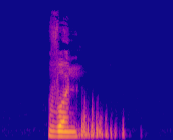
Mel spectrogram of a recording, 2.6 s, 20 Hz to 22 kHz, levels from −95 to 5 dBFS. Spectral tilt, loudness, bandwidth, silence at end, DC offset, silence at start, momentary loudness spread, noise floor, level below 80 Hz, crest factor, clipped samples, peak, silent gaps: -8 dB/octave; -22 LUFS; 11.5 kHz; 0.75 s; under 0.1%; 0.75 s; 19 LU; -88 dBFS; -70 dBFS; 22 dB; under 0.1%; -2 dBFS; none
